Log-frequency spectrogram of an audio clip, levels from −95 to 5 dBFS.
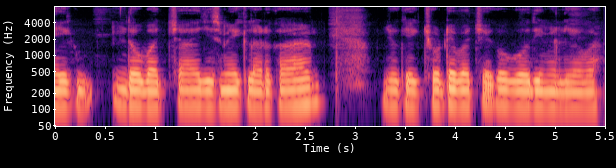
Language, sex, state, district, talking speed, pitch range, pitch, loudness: Hindi, male, Jharkhand, Ranchi, 185 wpm, 110-115 Hz, 110 Hz, -16 LUFS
